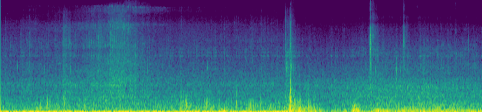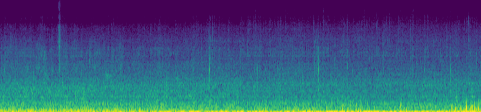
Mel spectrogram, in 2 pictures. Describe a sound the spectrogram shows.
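Wind buffets the microphone outdoors with a steady low rumble.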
